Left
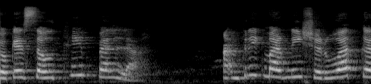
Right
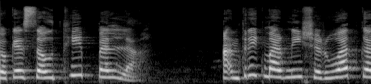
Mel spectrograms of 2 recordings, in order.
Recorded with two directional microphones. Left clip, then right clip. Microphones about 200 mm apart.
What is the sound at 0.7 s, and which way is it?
A woman's voice, 50° right (ahead or behind).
